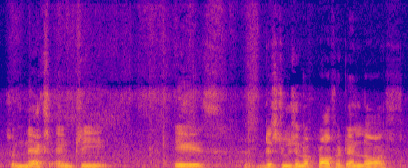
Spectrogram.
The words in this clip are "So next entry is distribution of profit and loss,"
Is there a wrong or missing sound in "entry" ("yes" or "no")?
no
